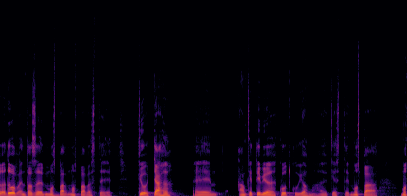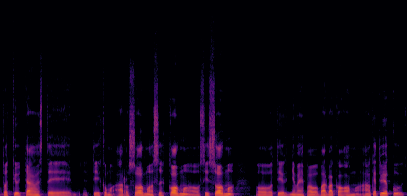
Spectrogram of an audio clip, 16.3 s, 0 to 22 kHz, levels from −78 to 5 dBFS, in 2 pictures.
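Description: No audible faults anywhere in this recording.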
